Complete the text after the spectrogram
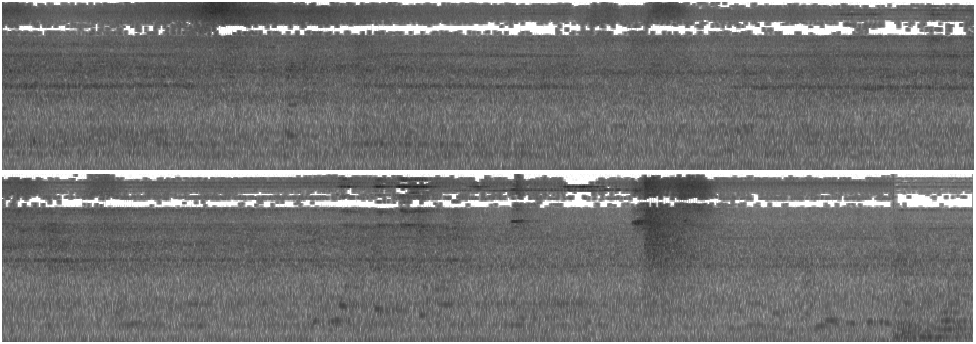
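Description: A subway train rumbles and rattles steadily past along the tracks in an echoing underground station.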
